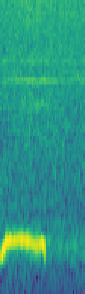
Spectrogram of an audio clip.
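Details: Single smooth, hollow whoop from a White-crowned Pigeon, the low cooing note held steady for about half a second before stopping abruptly, with quiet background.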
